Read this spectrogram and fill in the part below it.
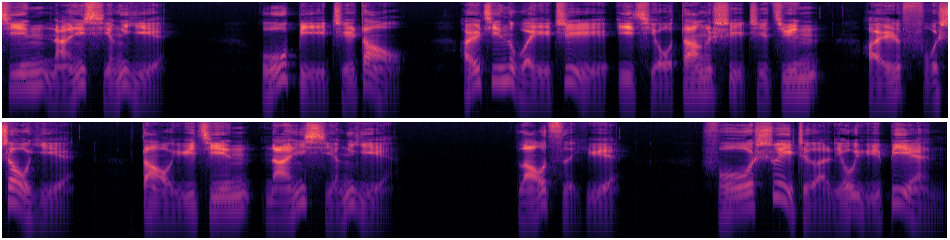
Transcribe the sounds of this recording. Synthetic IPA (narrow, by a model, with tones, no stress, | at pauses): t͡ɕi˥nna˧˥nɕi˧˥ŋjɛ˨˩˦ | u˧˥pi˨˩ʈ͡ʂɻ̩˧˥t̪ɑ˥˩ʊ | ə˞˧˥t͡ɕi˥nwe˨˩ɪʈ͡ʂɻ̩˥˧i˥˩t͡ɕʰjo˧˥ʊt̪ɑ˥ŋʂɻ̩˥˩ʈ͡ʂɻ̩˥t͡ɕy˥n | ə˞˧˥fu˧˥ʂo˥˩ʊjɛ˨˩˦ | t̪ɑ˥˩ʊy˧˥t͡ɕi˥nna˧˥nɕi˧˥ŋjɛ̰˨˩˦ | lɑ˧˥ʊt͡sɹ̩˨˩ɥɛ˥ | fu˧˥ʂwe˥˩ɪʈ͡ʂɤ˨˩ljo˧˥ʊy˧˥pjɛ˥˩n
